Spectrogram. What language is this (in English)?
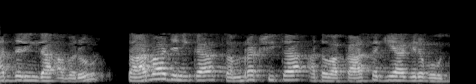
Kannada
